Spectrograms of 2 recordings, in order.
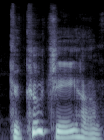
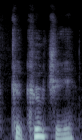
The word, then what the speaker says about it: Kikuchi: Kikuchi, pardon me as I begin to learn how to pronounce that name, anointed by Daisuke Harada, the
